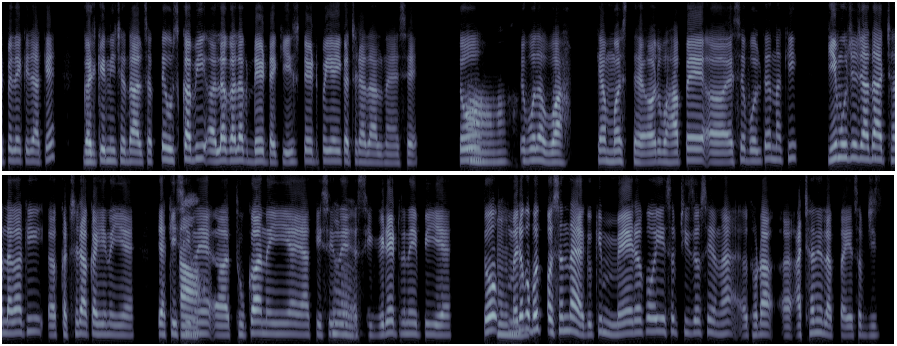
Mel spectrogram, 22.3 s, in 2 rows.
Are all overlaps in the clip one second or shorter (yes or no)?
yes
